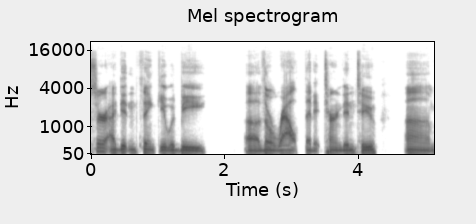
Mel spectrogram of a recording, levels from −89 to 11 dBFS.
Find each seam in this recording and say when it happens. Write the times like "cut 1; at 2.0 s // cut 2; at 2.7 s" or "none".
none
